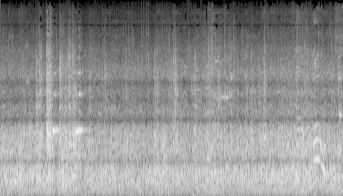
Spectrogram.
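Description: A safari tourist train rolls steadily through a park in Debrecen, its wheels and carriages giving a loud, continuous rumble with rhythmic clatter and a brief squeal, while people talk over it.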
